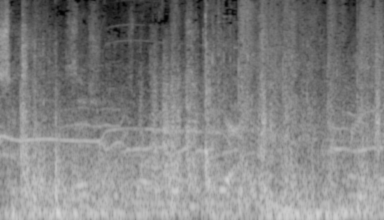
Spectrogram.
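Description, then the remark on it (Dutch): Dense, rapid gunfire crackles and booms without pause, mixed with indistinct shouting voices in a chaotic, loud battle scene outside the Reformed church where officers of the Governor General's Horse Guards are meeting. “De vergadering is amper begonnen als buiten schoten en kreten worden gehoord.”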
